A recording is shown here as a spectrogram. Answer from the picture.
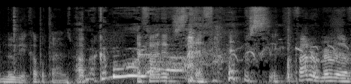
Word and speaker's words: Humma Kavula: That's how you pronounce that word. I'm a Kavula.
